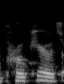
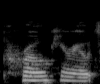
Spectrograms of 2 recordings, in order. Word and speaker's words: prokaryotes: So the way I remember this is pro rhymes with no. So prokaryotes have no nucleus.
